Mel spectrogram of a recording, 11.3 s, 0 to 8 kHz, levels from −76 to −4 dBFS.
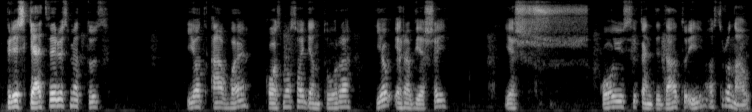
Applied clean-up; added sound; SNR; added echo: none; none; none; none.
